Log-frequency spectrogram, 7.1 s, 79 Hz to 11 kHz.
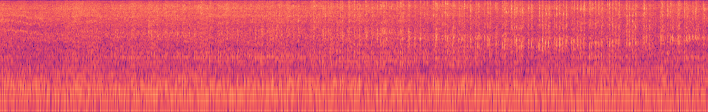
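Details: Supercharged big-block Chevy V8 just refitted in the ute, oil pump primed, timing set, no coolant yet: deep, even burble picking up smoothly when revved, no knocks or misses; running healthy.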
